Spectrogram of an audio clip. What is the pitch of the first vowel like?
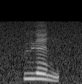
falling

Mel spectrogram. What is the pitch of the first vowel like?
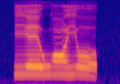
high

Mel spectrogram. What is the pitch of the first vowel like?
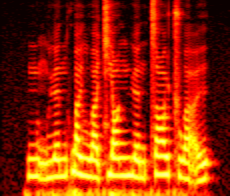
low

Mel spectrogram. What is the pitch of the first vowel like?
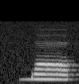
high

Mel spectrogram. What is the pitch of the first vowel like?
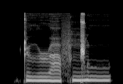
low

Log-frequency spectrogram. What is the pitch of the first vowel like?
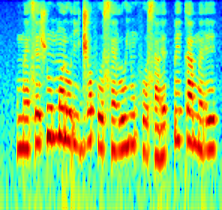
low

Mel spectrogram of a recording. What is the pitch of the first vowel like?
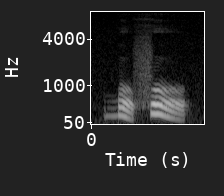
falling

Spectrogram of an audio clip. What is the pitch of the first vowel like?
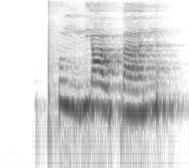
falling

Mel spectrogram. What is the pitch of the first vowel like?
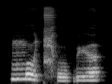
falling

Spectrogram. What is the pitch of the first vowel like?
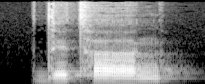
high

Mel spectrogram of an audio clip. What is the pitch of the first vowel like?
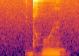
high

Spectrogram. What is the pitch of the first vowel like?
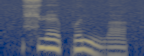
falling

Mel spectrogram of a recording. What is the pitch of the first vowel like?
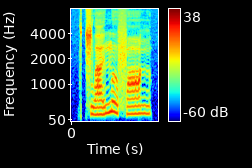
rising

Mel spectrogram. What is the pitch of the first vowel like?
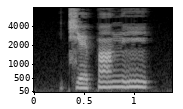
low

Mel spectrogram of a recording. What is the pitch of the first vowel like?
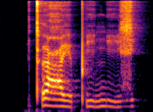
falling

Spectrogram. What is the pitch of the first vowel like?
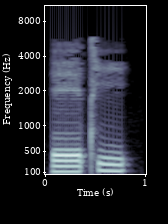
low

